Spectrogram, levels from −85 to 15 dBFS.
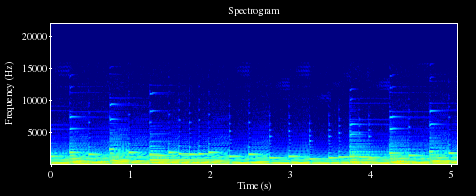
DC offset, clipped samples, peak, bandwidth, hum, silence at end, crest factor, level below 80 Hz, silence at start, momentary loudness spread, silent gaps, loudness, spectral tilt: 0.5%; under 0.1%; -14 dBFS; 11.5 kHz; none; 0 s; 12 dB; -56 dBFS; 0 s; 3 LU; none; -27 LUFS; -8 dB/octave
